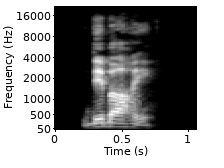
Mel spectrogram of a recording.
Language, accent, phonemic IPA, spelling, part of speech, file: French, France, /de.ba.ʁe/, débarrer, verb, LL-Q150 (fra)-débarrer.wav
- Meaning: to unbar (remove a bar from)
